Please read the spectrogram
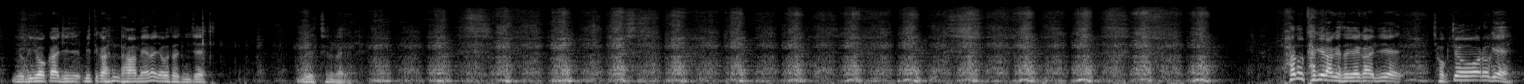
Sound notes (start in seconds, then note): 2.3 sawing sound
